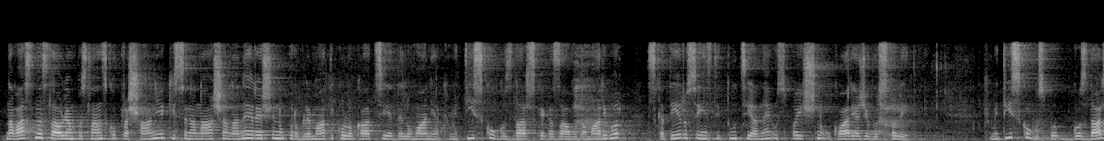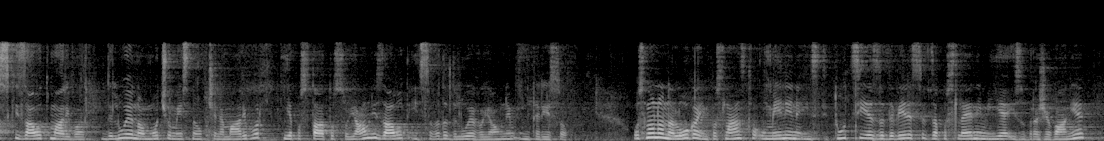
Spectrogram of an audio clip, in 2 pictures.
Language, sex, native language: Slovenian, female, Slovenian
